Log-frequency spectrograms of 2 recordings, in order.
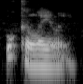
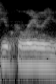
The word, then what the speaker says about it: ukulele: But he calls it ukulele. sure. You don't pronounce it, he says you don't pronounce it as ukulele, it's ukulele. Ukulele. Ook, ook.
